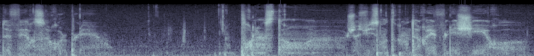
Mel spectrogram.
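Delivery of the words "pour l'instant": ordinary talk, nothing marked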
